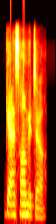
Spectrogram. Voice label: "gasometer", Indian

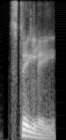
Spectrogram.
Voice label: "steely", British

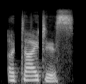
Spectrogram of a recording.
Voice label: "otitis", Indian

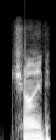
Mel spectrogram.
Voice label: "chide", American

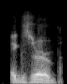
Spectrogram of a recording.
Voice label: "exurb", American

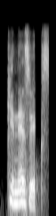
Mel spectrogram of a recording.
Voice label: "kinesics", Indian

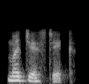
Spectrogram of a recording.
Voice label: "majestic", Indian

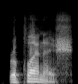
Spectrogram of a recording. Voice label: "replenish", American

